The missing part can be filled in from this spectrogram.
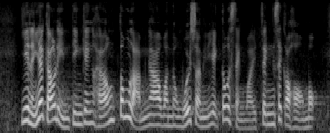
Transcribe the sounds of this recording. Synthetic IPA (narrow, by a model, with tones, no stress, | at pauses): jiː˧lɪ˨˩ŋjɐ˥t̚kɐ˨˥wliː˨˩nt̪iː˧nkɪ˧ŋɦœː˨˥ŋt̪ʊ˥ŋla̰ː˨˩mŋaː˧wɐ˨nt̪ʊ˨ŋwuː˨˥jsœː˨ŋmiː˨njɪ˨k̚t̪o˥wsɪ˨˩ŋwɐ̰˨˩jt͡sɪ˧ŋsɪ˥kːɛː˧ɦɔː˨˩ŋmʊ˨k̚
